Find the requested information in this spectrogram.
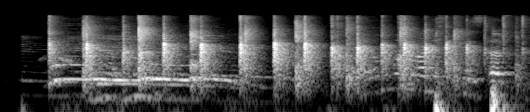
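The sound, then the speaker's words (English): Hand clapping for the host at an open mic comedy show: a steady run of sharp, fairly loud claps, with a couple of low thumps near the end. “Thank you so much. Give it up for your host, everybody.”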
